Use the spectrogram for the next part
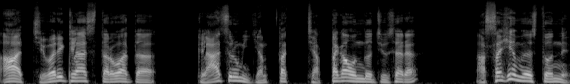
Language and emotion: Telugu, disgusted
